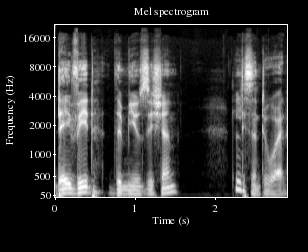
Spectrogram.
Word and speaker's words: d4vd: Now, if you don't know, this guy is a musician called David. D 4 V D. That's how it's spelled.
